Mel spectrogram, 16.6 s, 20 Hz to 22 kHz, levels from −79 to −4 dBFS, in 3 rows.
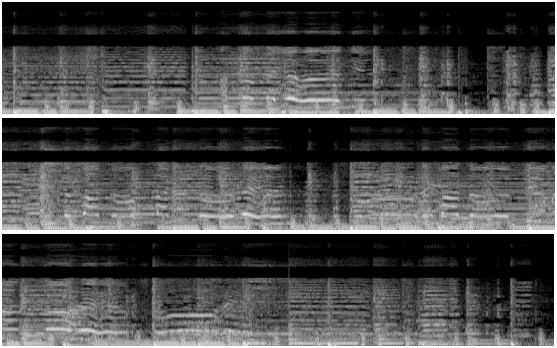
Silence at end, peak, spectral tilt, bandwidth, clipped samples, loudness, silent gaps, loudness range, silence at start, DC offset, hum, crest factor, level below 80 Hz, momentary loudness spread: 0 s; -6 dBFS; -6.5 dB/octave; 15.5 kHz; under 0.1%; -23 LUFS; none; 2 LU; 0 s; under 0.1%; none; 16 dB; -28 dBFS; 7 LU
